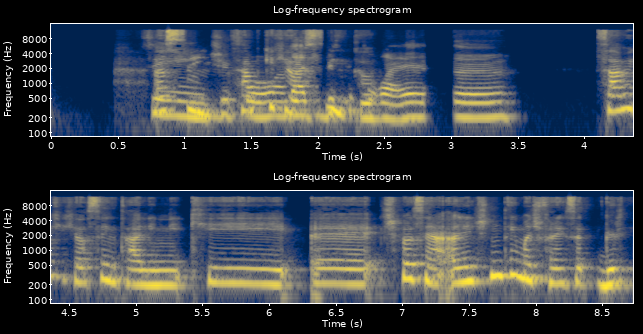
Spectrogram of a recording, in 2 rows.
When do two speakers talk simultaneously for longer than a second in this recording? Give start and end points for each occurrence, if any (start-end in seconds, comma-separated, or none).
0.8-2.6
